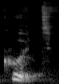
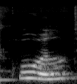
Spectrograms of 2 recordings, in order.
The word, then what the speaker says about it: could: más polite con el could. Recuerden que para la pronunciación eliminamos la L, no es cul, sino could. Could sin la L.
